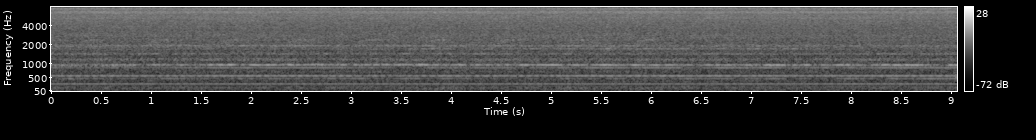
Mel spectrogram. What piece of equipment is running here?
fan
